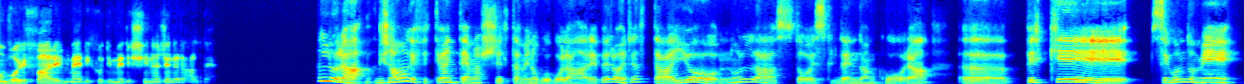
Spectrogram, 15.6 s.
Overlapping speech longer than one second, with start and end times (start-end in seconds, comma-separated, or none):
none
